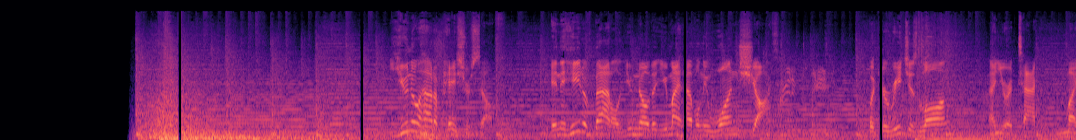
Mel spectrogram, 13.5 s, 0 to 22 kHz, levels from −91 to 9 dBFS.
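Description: The audio has four blocks of digital silence, at 2.22, 4.49, 8.53 and 10.98 s, each about 46 ms long, which fits a 2048-sample buffer left unfilled. Unlike a faded dropout, each hole has abrupt edges.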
